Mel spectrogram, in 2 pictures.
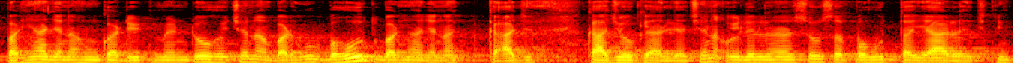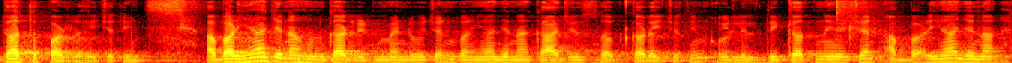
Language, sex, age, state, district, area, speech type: Maithili, male, 45-60, Bihar, Madhubani, urban, spontaneous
